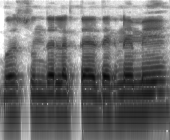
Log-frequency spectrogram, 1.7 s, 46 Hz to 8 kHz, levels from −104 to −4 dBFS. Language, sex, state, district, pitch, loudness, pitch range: Hindi, male, Bihar, Kishanganj, 120 Hz, -16 LUFS, 120-125 Hz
